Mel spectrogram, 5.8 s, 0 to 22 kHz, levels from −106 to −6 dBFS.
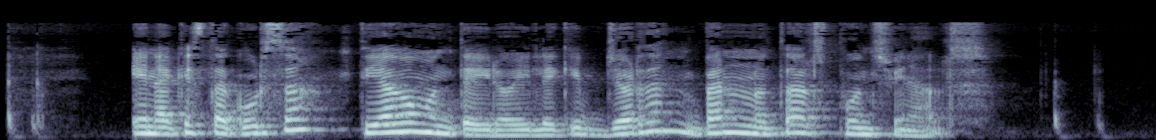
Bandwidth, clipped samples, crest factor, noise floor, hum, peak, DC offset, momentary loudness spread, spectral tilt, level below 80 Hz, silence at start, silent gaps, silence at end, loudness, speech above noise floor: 11.5 kHz; under 0.1%; 18 dB; -60 dBFS; none; -10 dBFS; under 0.1%; 11 LU; -5.5 dB/octave; -72 dBFS; 0.15 s; none; 0.85 s; -26 LUFS; 34 dB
